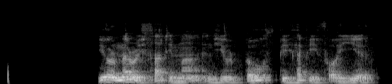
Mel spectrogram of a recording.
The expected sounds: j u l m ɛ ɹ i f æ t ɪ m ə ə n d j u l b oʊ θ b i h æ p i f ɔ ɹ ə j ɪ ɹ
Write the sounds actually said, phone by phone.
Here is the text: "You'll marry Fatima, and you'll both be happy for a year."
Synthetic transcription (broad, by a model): j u l m ɛ ɹ i f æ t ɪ m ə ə n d j u l b oʊ θ b i h æ p i f ɔ ɹ ə j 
